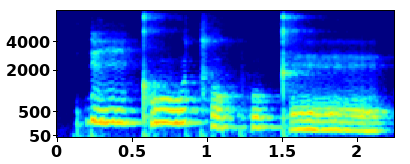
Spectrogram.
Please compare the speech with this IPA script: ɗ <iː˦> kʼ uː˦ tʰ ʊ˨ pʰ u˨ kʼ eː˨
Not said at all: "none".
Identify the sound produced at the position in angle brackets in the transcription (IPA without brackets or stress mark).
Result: iː˦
